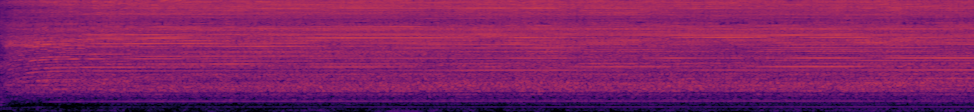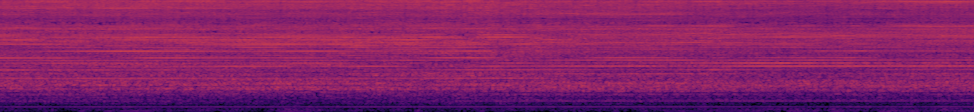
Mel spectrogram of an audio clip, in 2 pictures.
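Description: A steady, loud whooshing hum of a heat gun on its lowest setting blowing continuously while melting wax into a Carhartt coat, unchanging throughout with no pauses.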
